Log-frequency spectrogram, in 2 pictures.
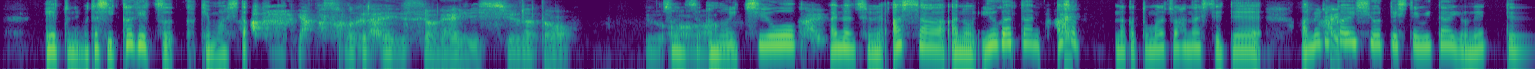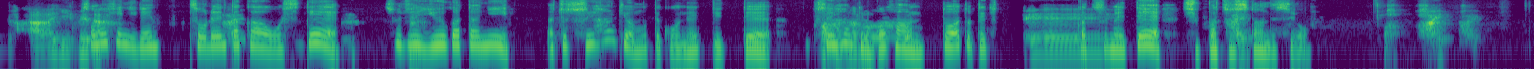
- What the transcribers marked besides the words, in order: distorted speech; other background noise
- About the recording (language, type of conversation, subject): Japanese, unstructured, 旅行先でいちばん驚いた場所はどこですか？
